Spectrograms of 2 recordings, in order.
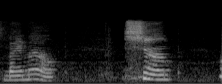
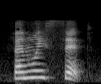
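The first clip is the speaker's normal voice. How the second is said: louder command to the dog; firm command; 6 semitones higher, 8 dB louder than usual. A narrator's reading. Girl ordering her excited puppy, firm. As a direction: tell the dog to sit firmly. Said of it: "she says".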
